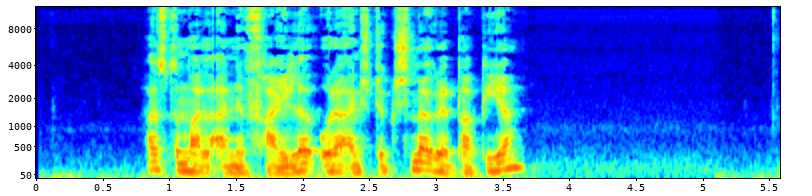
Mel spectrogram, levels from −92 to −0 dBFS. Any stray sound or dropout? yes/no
no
